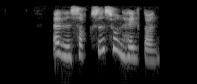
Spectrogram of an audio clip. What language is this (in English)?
Kabyle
